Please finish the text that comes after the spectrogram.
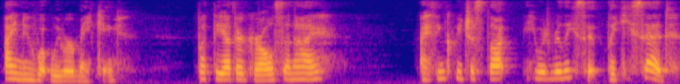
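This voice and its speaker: A woman's voice: a little high, normal speed, lightly acted. A woman playing an earnest, apologetic but plucky young girl in an audio drama. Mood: wistful.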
